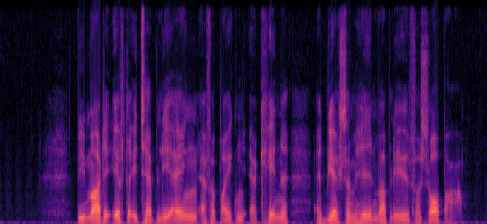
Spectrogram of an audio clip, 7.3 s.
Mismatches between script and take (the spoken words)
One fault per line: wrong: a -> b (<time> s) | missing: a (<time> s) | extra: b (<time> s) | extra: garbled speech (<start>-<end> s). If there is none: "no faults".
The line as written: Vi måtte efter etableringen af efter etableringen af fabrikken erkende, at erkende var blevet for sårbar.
missing: efter etableringen af (3.1 s)
wrong: erkende -> virksomheden (4.9 s)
